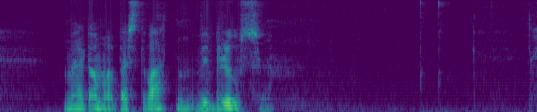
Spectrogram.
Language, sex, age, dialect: Faroese, male, 36-60, Suðurstreymoy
